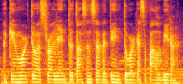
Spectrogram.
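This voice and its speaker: Earnest low-voiced man. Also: little pitch movement, music in the background. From Philippines. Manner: earnest, simple halting phrasing.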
